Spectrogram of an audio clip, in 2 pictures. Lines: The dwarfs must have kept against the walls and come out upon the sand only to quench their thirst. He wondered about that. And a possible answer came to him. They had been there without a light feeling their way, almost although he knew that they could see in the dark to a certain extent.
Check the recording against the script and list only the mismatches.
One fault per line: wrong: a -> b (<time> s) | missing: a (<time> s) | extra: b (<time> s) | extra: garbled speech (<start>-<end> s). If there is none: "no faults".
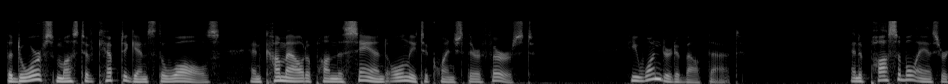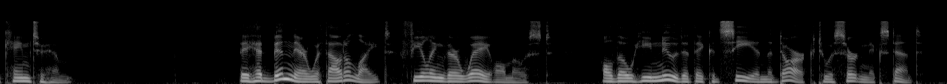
no faults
